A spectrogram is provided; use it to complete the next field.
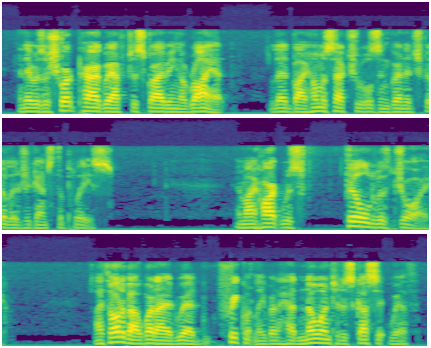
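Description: A man of medium pitch talks at a fairly quick pace, somewhat breathy, with ordinary pitch variation and long, frequent pauses. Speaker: retired police officer. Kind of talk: interview recollection.

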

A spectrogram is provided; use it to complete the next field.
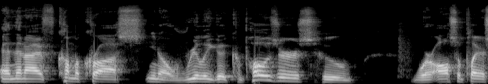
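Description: An ordinary speaking voice from a man, moderate in pace and fairly high in pitch. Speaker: drummer and music producer. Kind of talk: casual interview chat.

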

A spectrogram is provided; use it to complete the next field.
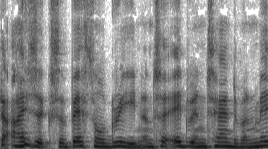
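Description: Intonation remains fairly even throughout. The reading voice is unforced.

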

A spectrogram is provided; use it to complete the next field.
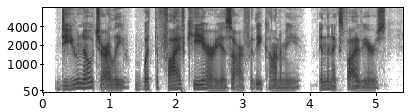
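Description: Over music in the background, a man speaks with very wide pitch swings in a dry, close sound with no echo. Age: 40s. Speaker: university administrator. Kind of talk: interview.

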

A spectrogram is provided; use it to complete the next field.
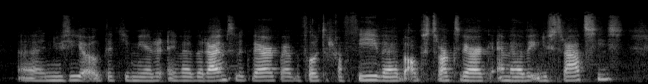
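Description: Against noticeable background noise, a woman with a medium pitch talks at a fairly quick pace in a monotone with flat intonation. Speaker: festival organizer. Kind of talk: casual interview.

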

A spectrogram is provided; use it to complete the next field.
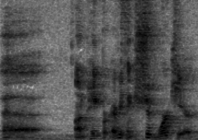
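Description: Fairly slow male speech carries audible room echo and noticeable background noise. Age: 30s. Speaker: podcast host. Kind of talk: casual interview chat.

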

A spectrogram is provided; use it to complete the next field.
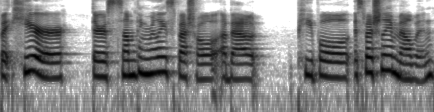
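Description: A woman with an American accent and high pitch speaks at a moderate pace with fairly even intonation in a very clean recording with a silent background. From US Pacific Northwest, Seattle. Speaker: restaurant owner. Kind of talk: casual chat. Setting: host's home.

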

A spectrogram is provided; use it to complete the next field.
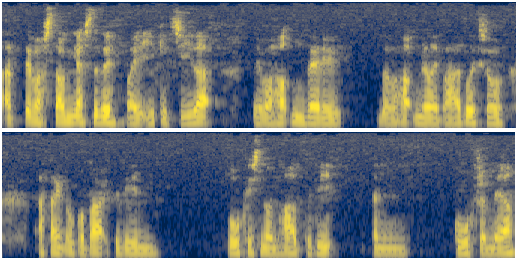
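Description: Monotone, flat delivery broken by long, frequent pauses. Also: man. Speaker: football journalist. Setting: interview.

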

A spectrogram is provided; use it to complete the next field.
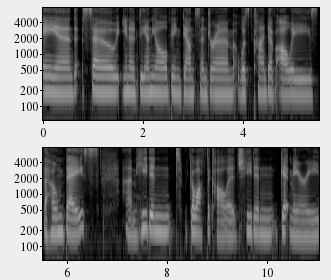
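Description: A woman's very slow, monotone delivery with flat intonation, in a West Texas accent, on a very clean recording with a silent background. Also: fairly low pitch for a woman. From West Texas, Midland. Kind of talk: interview. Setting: studio.

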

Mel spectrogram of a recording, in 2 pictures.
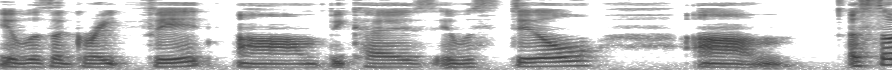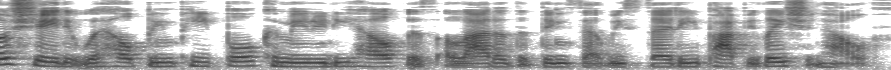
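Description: On a very clean recording with a silent background, a woman with an American accent speaks with a bright, sharp tone at a fairly low pitch. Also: ordinary pitch variation, moderate pace. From US South, Louisiana (Baton Rouge). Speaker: public health professional. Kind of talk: interview testimony. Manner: hesitant with fillers.

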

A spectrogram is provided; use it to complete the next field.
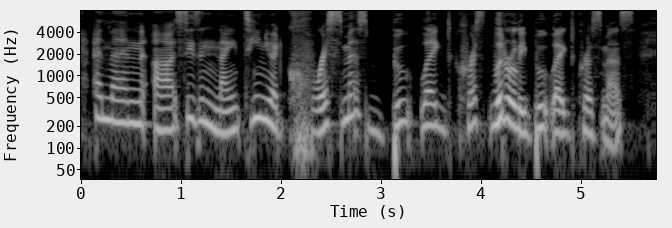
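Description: A woman at medium pitch with a plain, everyday voice, a moderate pace, lively intonation and hardly any pauses. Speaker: podcast host. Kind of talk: casual chat.

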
